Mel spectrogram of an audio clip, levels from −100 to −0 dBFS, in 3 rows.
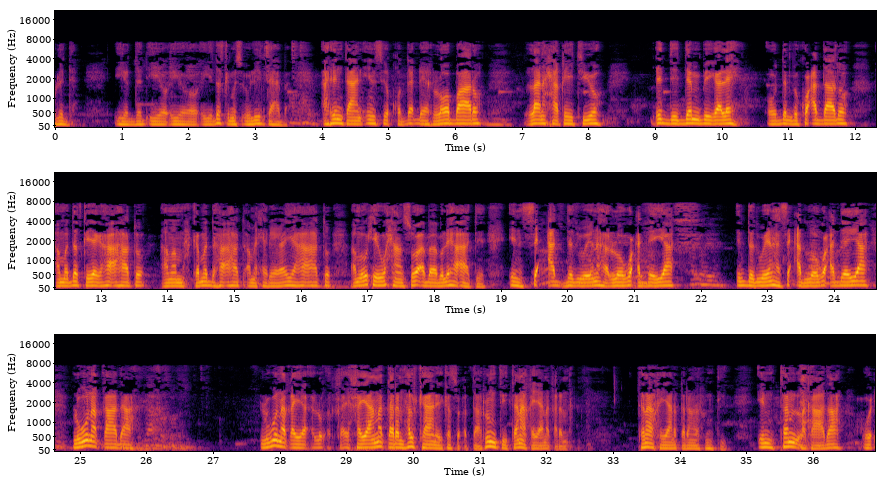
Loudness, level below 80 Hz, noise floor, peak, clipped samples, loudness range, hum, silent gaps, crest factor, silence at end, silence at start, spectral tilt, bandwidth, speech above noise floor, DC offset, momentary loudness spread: -22 LUFS; -52 dBFS; -68 dBFS; -4 dBFS; under 0.1%; 4 LU; none; none; 18 dB; 0 s; 0 s; -7 dB/octave; 7.8 kHz; 46 dB; under 0.1%; 14 LU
